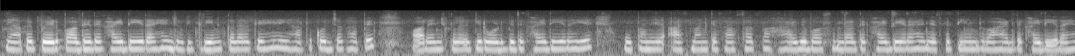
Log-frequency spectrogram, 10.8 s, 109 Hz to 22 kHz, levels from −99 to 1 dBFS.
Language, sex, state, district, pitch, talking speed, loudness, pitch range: Hindi, female, Bihar, Purnia, 215 Hz, 255 wpm, -18 LUFS, 210-220 Hz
